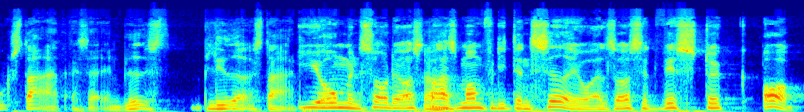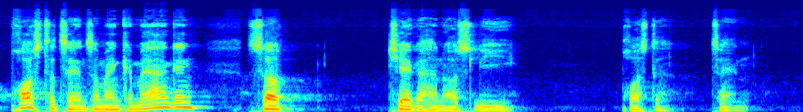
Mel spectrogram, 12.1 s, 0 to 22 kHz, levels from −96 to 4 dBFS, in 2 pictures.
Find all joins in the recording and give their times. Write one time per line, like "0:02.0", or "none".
0:07.8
